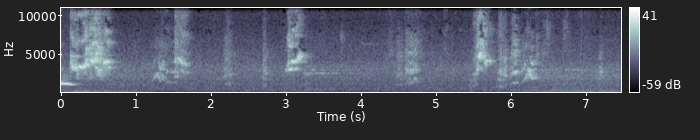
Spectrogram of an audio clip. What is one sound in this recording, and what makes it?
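A parrot squawks loudly in short, harsh bursts close by.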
